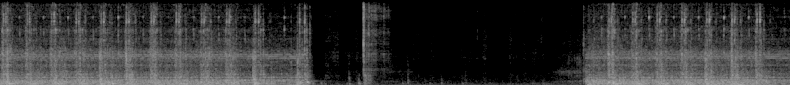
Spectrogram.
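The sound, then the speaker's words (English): A sewing machine stitches a blind hem, the needle running down the seam allowance and catching the fold every few stitches. A fast, steady mechanical patter runs, pauses into near quiet with a single click, then resumes at full pace. “needle is going just down this side piece here, this little seam allowance, and then every few stitches it's going over and catching the fold, and that's what's creating the hem.”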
